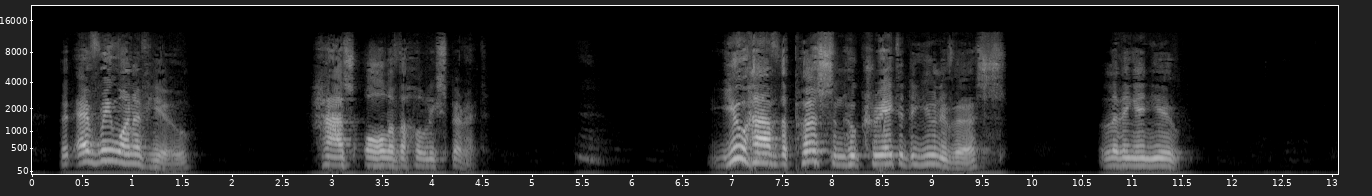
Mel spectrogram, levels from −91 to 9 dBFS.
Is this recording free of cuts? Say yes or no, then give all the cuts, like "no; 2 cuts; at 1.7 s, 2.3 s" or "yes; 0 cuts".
yes; 0 cuts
